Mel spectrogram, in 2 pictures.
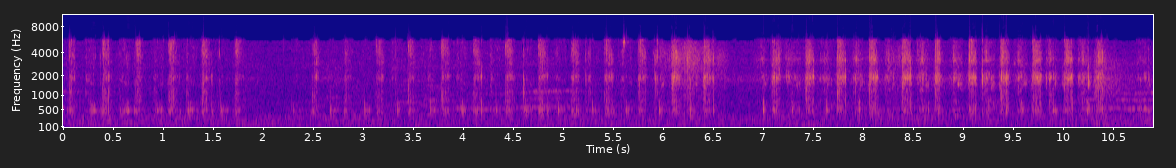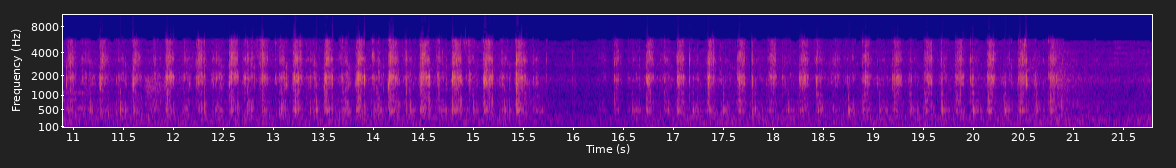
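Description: Fast chopping of green chillies: a kitchen knife blade striking a wooden cutting board in a rapid, even rhythm of many strokes a second. The chopping pauses briefly twice, about six and a half seconds in and again around sixteen seconds.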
